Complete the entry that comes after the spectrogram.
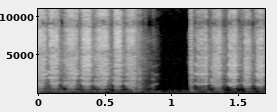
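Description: Ink roller rubbing back and forth over a printing block, close and steady in short rhythmic strokes, a brief pause, then the rolling resumes; no talking.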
